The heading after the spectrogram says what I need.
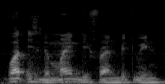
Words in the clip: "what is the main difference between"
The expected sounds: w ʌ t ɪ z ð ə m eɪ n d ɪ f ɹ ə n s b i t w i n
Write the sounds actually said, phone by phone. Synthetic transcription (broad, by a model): w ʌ t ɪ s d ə m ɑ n d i f ɹ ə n b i t w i n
